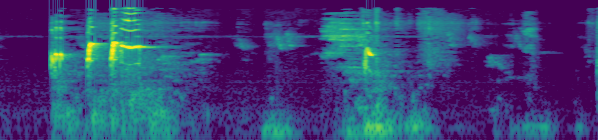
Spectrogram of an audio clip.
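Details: Kutilang emas bulbul in energetic song, used as master audio: three quick clear whistles rising and falling, a soft hiss, then one more upward note, with light low bumps in the background.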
